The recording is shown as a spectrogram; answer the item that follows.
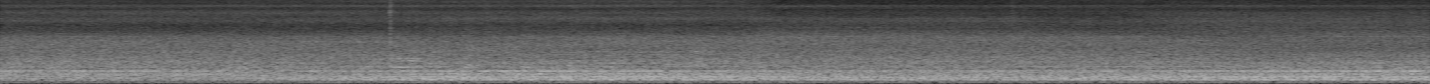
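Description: Large diesel generator engines of a power plant running steadily, a continuous drone with a low hum, heard from the control room through its window. It grows a little louder about four seconds in.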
